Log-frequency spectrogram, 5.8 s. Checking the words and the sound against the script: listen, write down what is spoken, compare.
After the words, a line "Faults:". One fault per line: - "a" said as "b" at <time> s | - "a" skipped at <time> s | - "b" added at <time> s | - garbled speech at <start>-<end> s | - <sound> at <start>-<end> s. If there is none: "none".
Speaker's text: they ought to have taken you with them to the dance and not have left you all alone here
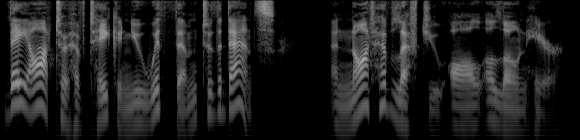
they ought to have taken you with them to the dance and not have left you all alone here
Faults:
none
